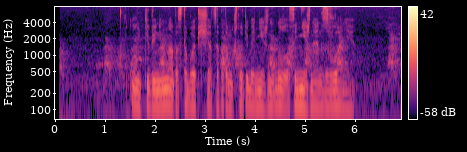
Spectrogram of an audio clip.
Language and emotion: Russian, angry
